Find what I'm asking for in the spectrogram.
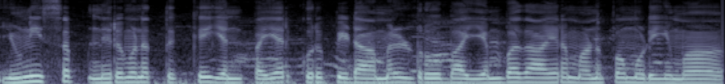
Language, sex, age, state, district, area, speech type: Tamil, male, 18-30, Tamil Nadu, Pudukkottai, rural, read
